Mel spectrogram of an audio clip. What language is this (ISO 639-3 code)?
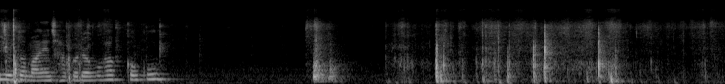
kor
